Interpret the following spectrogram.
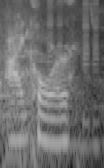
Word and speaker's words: ichor: I don't care that it's pronounced ichor, because ichor stickers exist, and I think that sounds funny.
